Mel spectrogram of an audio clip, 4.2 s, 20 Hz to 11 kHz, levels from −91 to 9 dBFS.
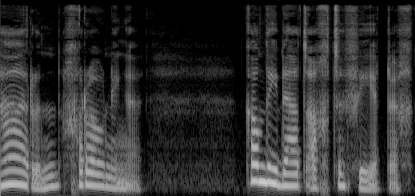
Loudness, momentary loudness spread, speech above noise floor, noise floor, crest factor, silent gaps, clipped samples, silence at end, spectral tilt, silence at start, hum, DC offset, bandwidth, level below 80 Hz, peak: -24 LUFS; 13 LU; 38 dB; -61 dBFS; 16 dB; none; under 0.1%; 0.05 s; -6 dB/octave; 0 s; none; under 0.1%; 10.5 kHz; -70 dBFS; -8 dBFS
